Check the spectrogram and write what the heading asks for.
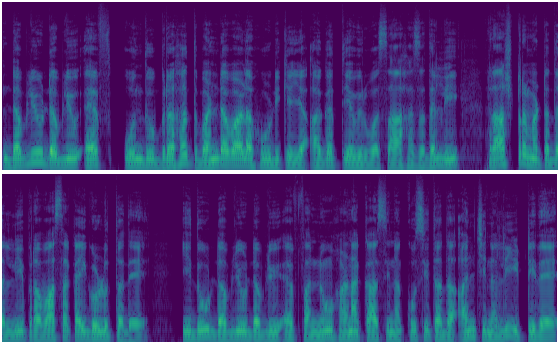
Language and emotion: Kannada, neutral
